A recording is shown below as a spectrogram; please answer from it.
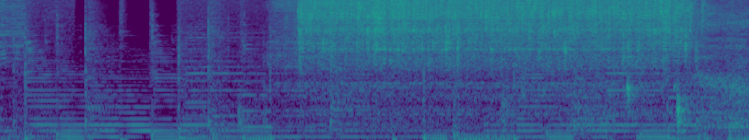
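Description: Water runs steadily from a kitchen sink faucet after the water supply is reconnected, a close, continuous hiss that grows louder partway through, with faint background tones and no talking.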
